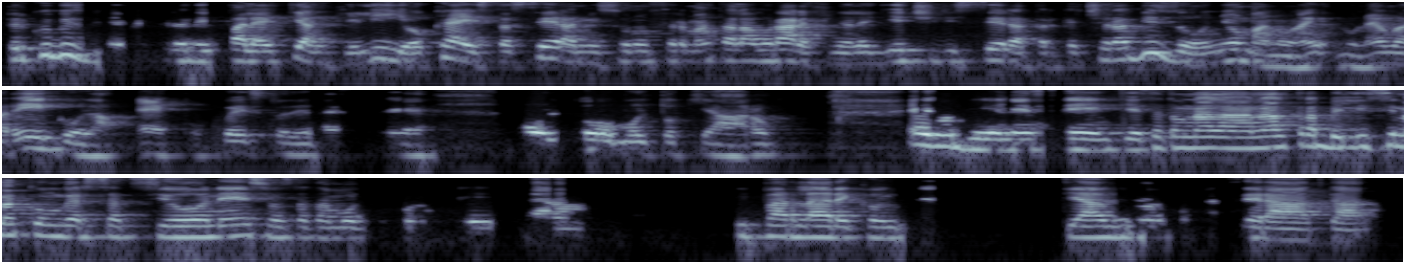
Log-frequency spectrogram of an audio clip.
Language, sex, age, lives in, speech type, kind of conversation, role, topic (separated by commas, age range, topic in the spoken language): Italian, female, 55-59, Italy, conversation, unstructured, none, Cosa fai quando qualcuno non rispetta i tuoi limiti?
